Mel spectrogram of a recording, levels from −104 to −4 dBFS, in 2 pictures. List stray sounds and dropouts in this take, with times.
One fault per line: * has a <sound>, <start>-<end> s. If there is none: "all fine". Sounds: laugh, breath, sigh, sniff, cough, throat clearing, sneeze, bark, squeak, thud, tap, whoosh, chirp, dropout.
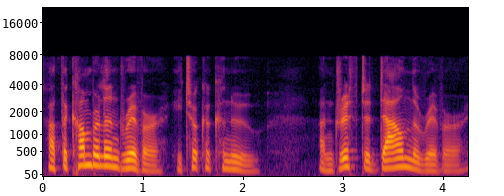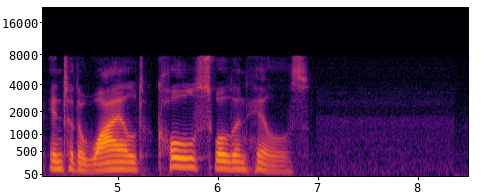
all fine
